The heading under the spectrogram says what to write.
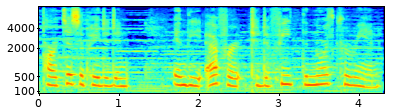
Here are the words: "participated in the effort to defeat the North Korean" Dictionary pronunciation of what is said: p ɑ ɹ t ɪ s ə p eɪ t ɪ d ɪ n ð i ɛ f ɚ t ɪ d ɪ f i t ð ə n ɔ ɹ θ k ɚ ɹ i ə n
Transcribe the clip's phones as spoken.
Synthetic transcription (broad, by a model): p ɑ ɹ t ɪ s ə p eɪ t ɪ d ɪ n ð i ɛ f ɚ t ɪ d ɪ f i t ð ə n ɔ ɹ θ k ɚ ɹ i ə n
